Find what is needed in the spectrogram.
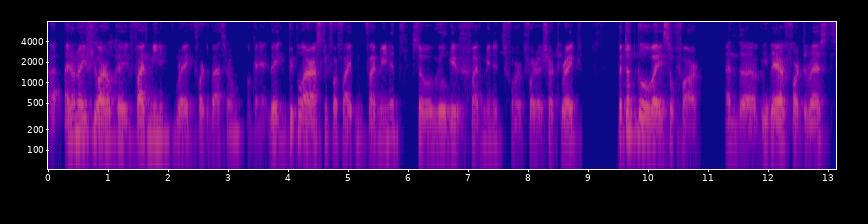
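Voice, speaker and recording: In an Italian accent, a man speaks at medium pitch and a moderate pace with fairly even intonation. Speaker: conference session moderator. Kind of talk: conference moderation. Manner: halting, repeats words.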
